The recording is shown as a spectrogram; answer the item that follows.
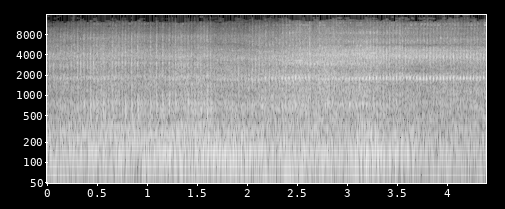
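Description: A motor vehicle engine idling steadily, slowly growing louder, with a faint steady high whine joining about halfway through.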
